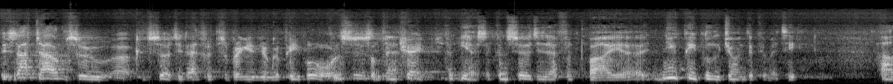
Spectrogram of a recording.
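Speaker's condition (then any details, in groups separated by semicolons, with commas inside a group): No condition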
